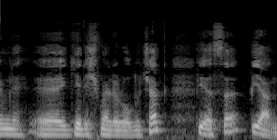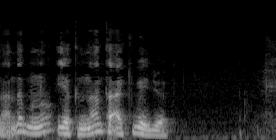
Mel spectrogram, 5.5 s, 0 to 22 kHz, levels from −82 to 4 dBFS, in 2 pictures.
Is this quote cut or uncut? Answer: cut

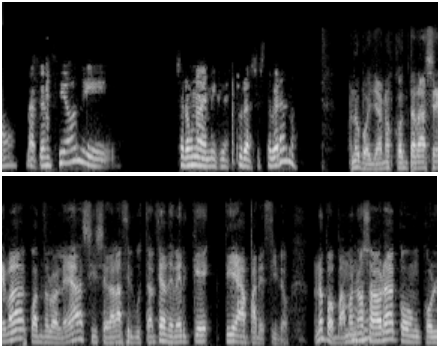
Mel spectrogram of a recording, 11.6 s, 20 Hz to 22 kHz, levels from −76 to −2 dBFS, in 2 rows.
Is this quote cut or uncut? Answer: uncut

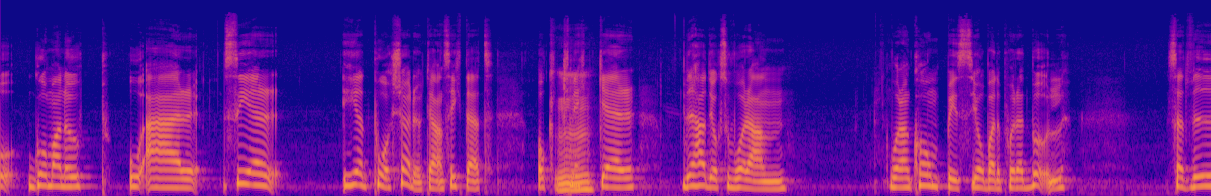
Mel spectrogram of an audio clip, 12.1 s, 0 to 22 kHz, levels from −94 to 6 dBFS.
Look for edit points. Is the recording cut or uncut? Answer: uncut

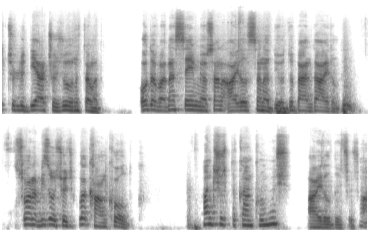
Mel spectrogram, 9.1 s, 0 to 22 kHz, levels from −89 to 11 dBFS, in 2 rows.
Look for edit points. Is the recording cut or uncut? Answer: uncut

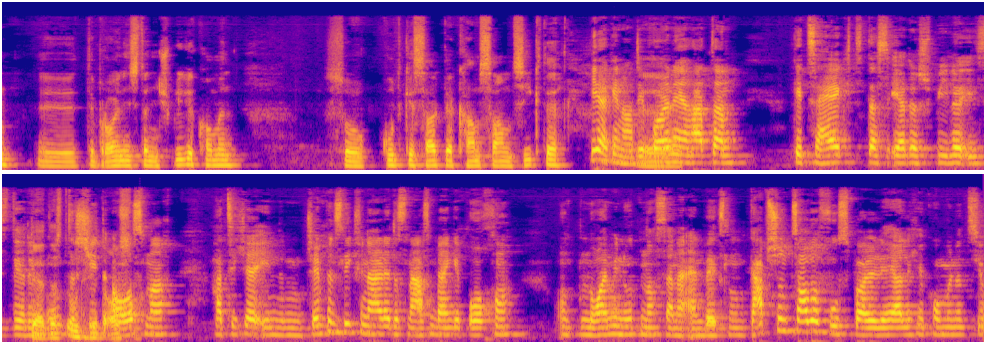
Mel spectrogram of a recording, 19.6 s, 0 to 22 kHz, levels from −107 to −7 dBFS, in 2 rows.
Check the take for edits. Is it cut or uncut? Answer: uncut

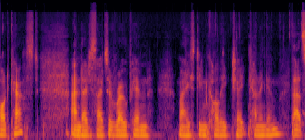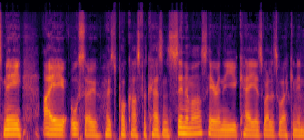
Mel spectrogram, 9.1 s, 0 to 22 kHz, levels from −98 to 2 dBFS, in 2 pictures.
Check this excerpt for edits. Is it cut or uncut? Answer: uncut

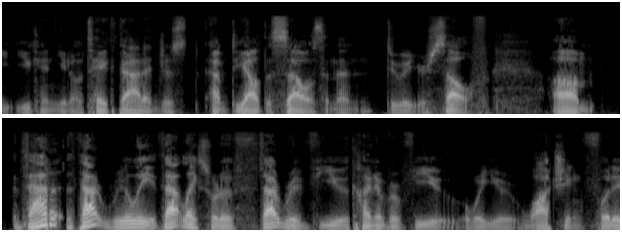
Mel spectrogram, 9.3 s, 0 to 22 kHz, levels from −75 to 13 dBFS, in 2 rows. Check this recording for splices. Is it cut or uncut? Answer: cut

